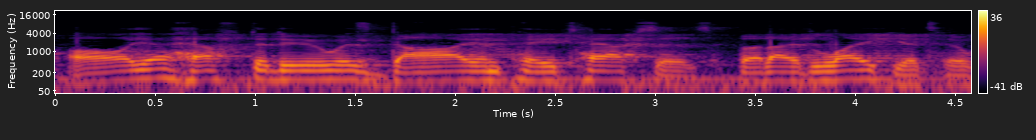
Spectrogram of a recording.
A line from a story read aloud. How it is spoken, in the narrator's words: the teacher dryly responded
